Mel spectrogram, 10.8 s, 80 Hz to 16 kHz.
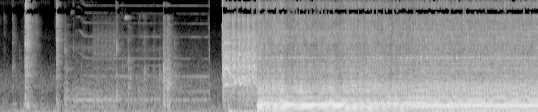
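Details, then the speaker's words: Salvage wrecked Kawasaki Ninja ZX6R starting on the header only with no muffler fitted: a few clicks, then it fires and settles into a very loud, raspy idle; loud only because the muffler is off. "it does start it's just the header right now that's why it's super loud but it does start"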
